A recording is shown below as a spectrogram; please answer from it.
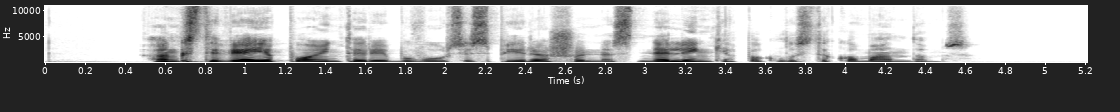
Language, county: Lithuanian, Tauragė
